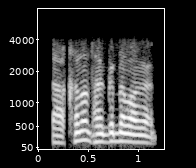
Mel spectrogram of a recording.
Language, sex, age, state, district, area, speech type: Bodo, male, 60+, Assam, Chirang, rural, conversation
